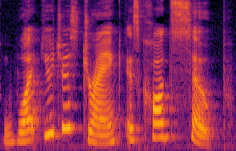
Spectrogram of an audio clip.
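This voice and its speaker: Woman as a bright, helpful storybook butterfly. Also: a little high, big pitch swings, unhurried, exaggerated voice. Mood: instructive. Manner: instructive, encouraging, emphatic. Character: kindly female butterfly, helpful, patient little teacher. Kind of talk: children's storybook read-aloud.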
